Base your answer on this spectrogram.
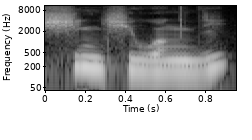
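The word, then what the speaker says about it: Qin Shi Huangdi: En fait, ça se prononce Qing Shiwangdi, mais ça s'écrit avec un Q, donc je le prononcerai Qin, pour l'accompagner donc dans son repos éternel, ce qu'il pensait être son immortalité.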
